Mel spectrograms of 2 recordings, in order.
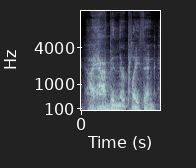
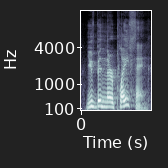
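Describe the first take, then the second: First: Quiet admission. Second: Slow, high teasing line "you've been their plaything"; drawn out and high, needling him knowingly; knowing jab. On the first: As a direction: concede it softly and slowly, as the friend. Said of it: "friend admits it, quoted". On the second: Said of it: "And I said". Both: Retold or imitated.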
